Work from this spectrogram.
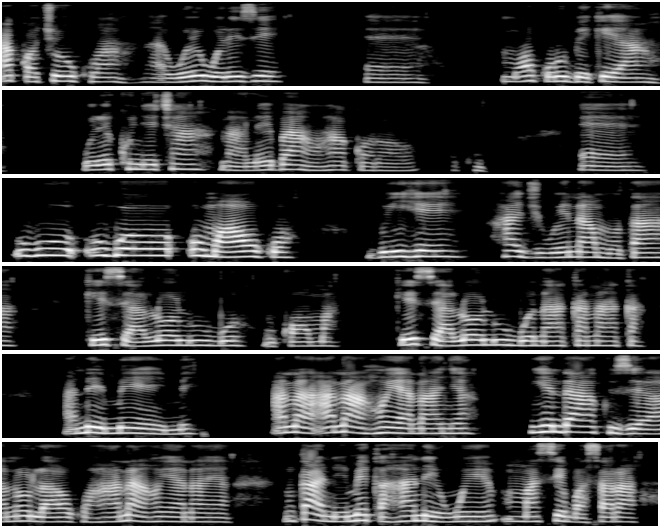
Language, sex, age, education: Igbo, female, 46-60, tertiary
